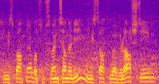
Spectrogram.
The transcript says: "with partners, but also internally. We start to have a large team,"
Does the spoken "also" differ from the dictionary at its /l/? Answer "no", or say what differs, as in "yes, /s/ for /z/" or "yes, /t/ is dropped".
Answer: yes, /l/ is dropped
